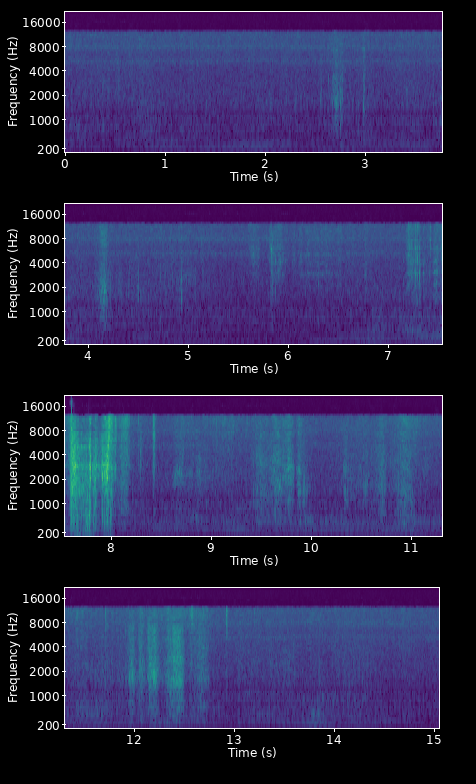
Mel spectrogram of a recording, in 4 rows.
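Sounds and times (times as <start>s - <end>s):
footsteps scraping and rustling: 2.5s - 14.8s.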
